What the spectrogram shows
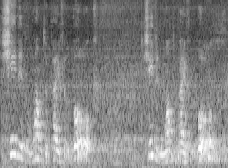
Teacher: There are no syllables in front of the first accented syllable, so I don't have a prehead. She didn't want to pay for the is the head, and book is the nucleus. · the pitch contour on the nucleus is different from all the others. It goes down and then comes up again.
